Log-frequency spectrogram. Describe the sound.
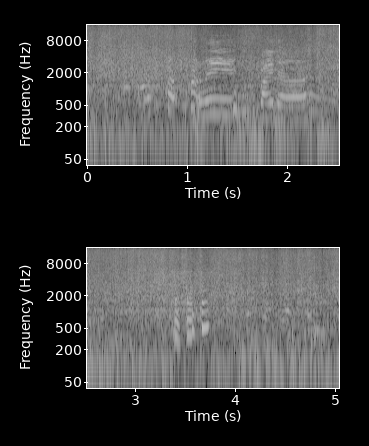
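Heavy rain pours outdoors in a steady, dense hiss that never lets up, while people talk briefly over the downpour.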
